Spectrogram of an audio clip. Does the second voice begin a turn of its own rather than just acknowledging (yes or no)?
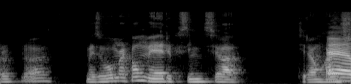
yes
